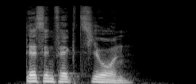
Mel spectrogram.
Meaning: 1. disinfection 2. fumigation
- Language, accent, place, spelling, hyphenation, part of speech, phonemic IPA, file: German, Germany, Berlin, Desinfektion, Des‧in‧fek‧ti‧on, noun, /dɛsʔɪnfɛkˈt͡si̯oːn/, De-Desinfektion.ogg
